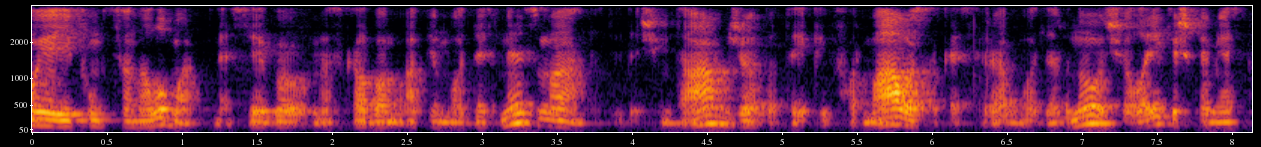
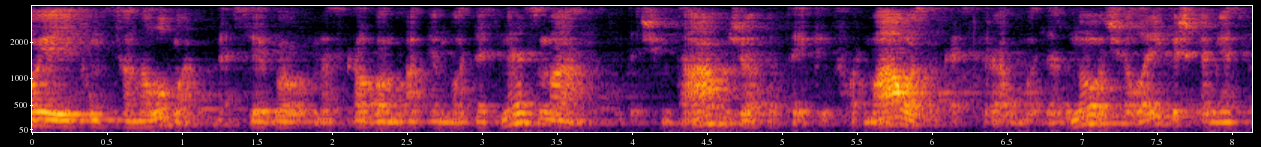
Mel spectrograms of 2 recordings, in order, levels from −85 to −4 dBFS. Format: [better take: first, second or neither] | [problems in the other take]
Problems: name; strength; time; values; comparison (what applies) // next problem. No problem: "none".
first | room echo; dies away in 0.6 s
